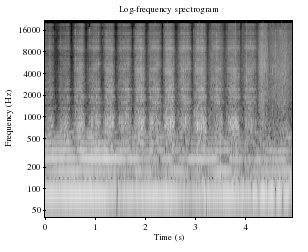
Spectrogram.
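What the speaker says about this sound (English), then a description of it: "Right here's where I'm sawing." A hand saw cuts through cedar wood in steady back-and-forth strokes, each pass a loud rasping rub, close and alone with an even rhythm throughout.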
